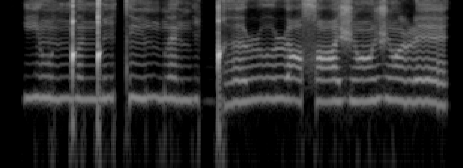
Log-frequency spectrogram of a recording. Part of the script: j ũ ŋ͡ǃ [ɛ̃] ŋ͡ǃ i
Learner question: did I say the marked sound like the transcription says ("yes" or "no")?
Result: no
